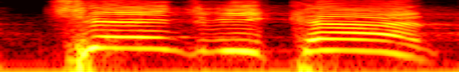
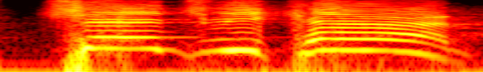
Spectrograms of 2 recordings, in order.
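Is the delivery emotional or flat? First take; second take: emotional; emotional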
